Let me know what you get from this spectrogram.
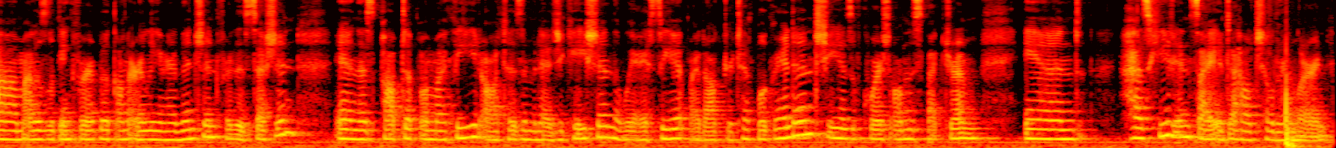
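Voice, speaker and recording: Noticeable background noise and an audible room echo come through in this recording. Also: woman. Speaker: early intervention special education teacher. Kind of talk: informal solo talk to camera. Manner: fast; halting.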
